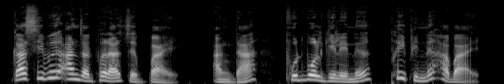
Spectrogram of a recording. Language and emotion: Bodo, happy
